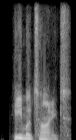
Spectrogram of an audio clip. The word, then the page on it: haematite: British English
